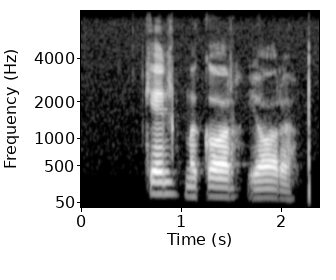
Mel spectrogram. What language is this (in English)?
Afrikaans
